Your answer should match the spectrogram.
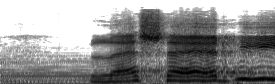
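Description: Male Southern gospel vocal group: a held chord fades into a brief lull, then the voices come back in about two-thirds of a second in, sliding up into a new phrase and singing with wide vibrato.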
